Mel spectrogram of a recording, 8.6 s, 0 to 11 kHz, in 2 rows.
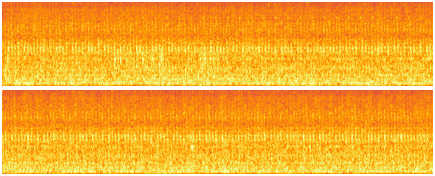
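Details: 2006 Sprinter diesel at idle: uneven knock about twice a second over the diesel clatter; engine knocking, cause not identified.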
